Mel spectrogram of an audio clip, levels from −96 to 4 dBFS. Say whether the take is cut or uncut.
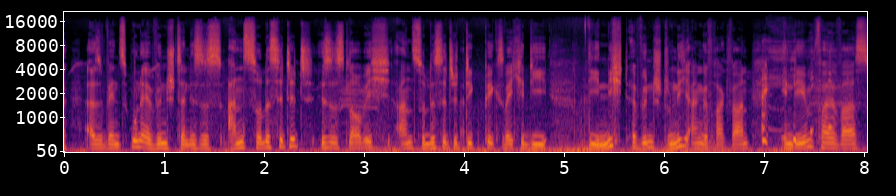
cut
